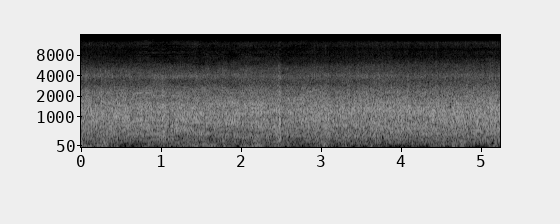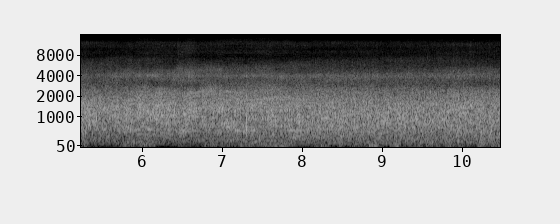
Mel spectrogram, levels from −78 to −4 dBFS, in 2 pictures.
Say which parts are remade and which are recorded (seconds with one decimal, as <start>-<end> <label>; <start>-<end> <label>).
0.0-0.7 recorded; 0.7-2.9 remade; 2.9-5.9 recorded; 5.9-8.1 remade; 8.1-10.5 recorded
